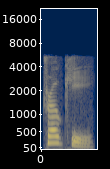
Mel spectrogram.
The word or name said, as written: trochee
